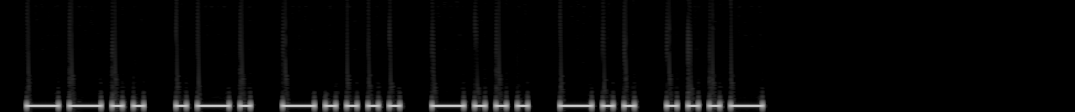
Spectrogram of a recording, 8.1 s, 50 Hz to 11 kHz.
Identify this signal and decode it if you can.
Morse code, heard as a keyed tone, about 15 wpm, 700 Hz. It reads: ZR6BDV
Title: DXCC-100 Call Signs - 6 Characters - Repeated 2x - 15wpm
